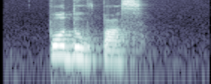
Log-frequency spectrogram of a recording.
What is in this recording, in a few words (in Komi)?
"подувпас", Komi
